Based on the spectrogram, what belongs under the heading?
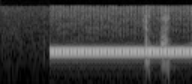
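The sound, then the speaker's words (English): After half a second of near-silence, a steady, mid-pitched ringing tone of an outgoing telephone call to the firm Rough Rolling switches on and holds unbroken at even loudness to the end, with faint murmurs underneath. “You're going to call them. I'm going to ring them.”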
